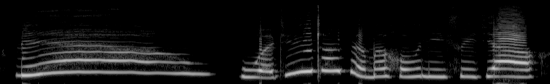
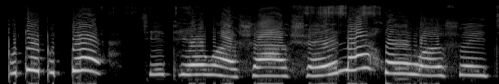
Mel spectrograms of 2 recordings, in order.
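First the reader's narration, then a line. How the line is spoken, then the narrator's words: Muffled loud clamoring. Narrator (Chinese): 雷尼在床单里大呼小叫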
